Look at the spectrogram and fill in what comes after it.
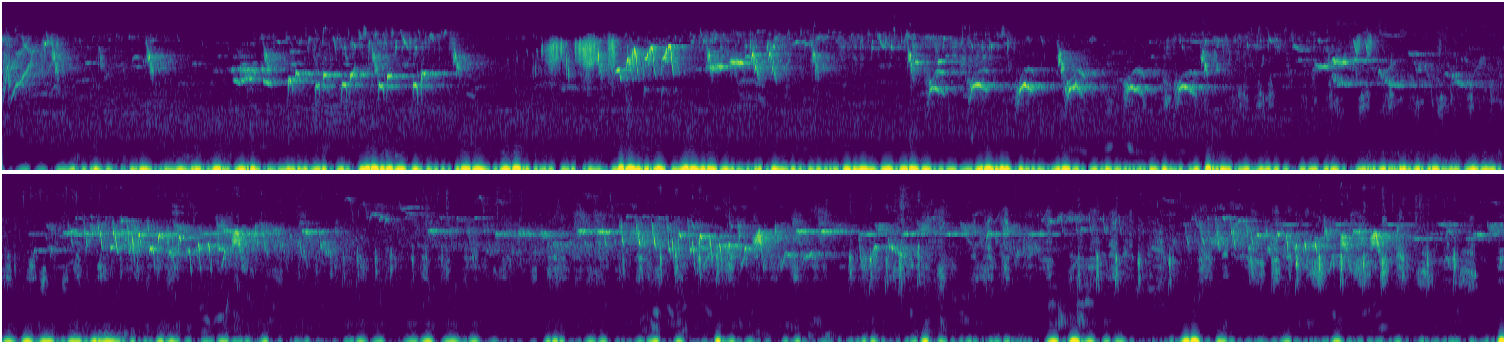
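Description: Many small birds chirping and calling at once in a dense, overlapping chatter, with a low rumble underneath during the first half.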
